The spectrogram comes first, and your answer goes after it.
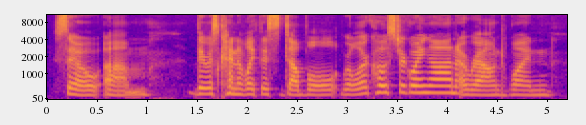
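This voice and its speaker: Podcast guest, woman, 30s, gravelly voice, reflective storyteller who laughs often. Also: mid-range voice, measured pace, a little mellow. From Japan and New York City. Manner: earnest, reflective, laughs often between thoughts. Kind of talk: candid personal storytelling.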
